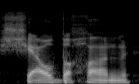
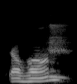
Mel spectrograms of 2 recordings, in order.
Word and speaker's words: Siobhan: if I were to pronounce it, it would be like Shalbahan, Shalban, or something. Siobhan. Yeah, and it's Definitely a like, whole different set of pronunciation rules.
